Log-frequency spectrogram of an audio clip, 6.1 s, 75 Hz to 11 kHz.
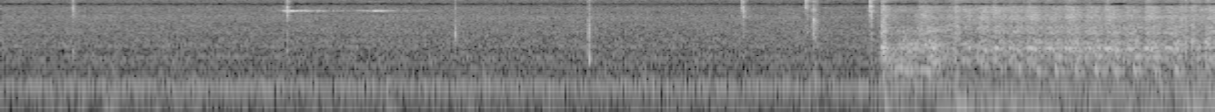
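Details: Honda EF Civic after swapping the DX chassis harness for the SI harness, with a hybrid OBD0-OBD1 + OBD2 engine harness and OBD0 ECU, started on jumper cables in neutral and probably low on fuel: cranks a few seconds, catches, then idles unevenly with a slight hunt.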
